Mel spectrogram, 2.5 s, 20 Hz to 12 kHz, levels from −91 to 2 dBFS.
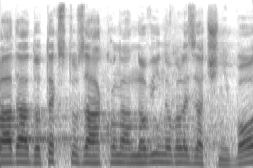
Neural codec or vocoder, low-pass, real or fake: none; 10.8 kHz; real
